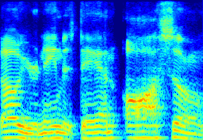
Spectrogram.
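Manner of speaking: eerie, slow, creepy synthetic assistant voice. Imitating what the phone bot says to callers: imitating a creepy bot voice. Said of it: "real creepy".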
